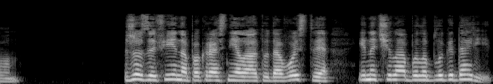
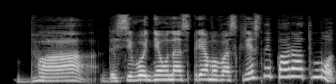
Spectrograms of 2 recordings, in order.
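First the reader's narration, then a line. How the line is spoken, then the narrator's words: Exclaiming. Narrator (Russian): воскликнула она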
